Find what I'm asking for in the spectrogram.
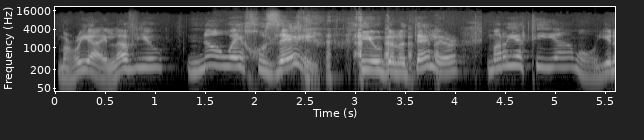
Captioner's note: chuckles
